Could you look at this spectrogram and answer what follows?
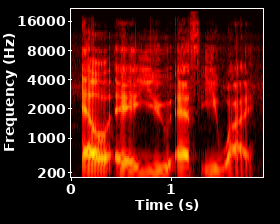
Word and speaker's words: Laufey: Laufey, and that is Laufey. Laufey. She is Icelandic, so she's got funny pronunciations.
